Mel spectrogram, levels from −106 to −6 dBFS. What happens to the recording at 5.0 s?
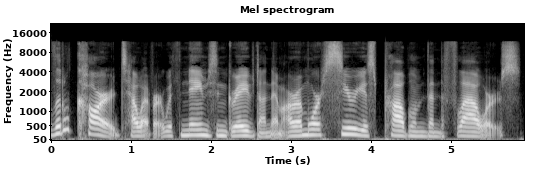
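At 5.0 s the speech carries on intact, with no dropout, click, distortion or other audible fault at that point.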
